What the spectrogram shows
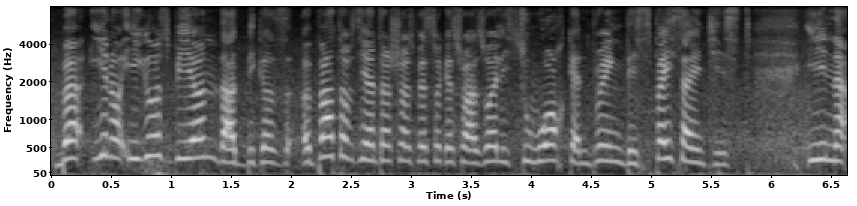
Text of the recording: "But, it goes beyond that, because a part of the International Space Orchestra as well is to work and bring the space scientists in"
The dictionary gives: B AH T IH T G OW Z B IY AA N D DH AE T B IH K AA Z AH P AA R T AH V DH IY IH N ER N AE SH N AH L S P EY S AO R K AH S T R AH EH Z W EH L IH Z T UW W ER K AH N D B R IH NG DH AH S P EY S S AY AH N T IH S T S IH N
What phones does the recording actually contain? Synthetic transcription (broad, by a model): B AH T IH T G OW Z B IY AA N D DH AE T B IH K AA Z AH P AA R T AH V DH IY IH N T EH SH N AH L S P EY S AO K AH S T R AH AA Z W EH L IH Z T UW W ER K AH N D B R IH NG DH AH S P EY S S AY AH N T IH S T IH N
